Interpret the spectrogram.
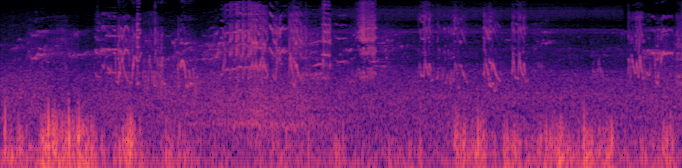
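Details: Two wild musk lorikeets in a big pepper tree, singing and talking: a stream of high squeaky chatter and sharp screeches, irregular and overlapping, over a gusty low rumble.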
